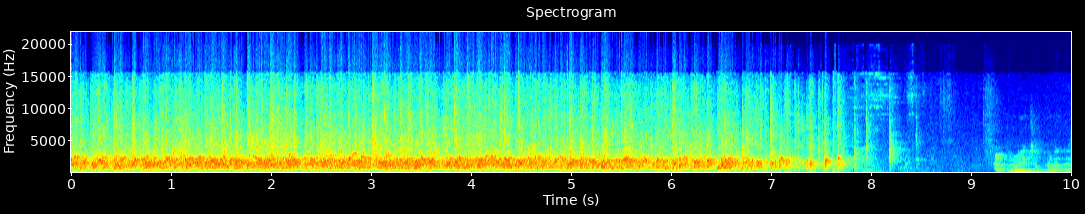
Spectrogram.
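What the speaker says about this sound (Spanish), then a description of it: "Pido un aplauso, por favor," An audience at a presentation of a book on accompanying madness gives Alberto loud, sustained applause from many people, which breaks off abruptly near the end, leaving a few scattered claps and a brief voice.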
